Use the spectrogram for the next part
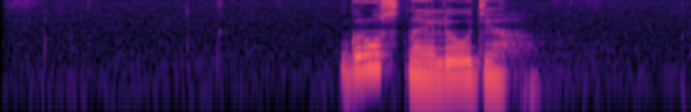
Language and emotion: Russian, sad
